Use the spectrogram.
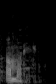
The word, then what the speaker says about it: Amr: Pakai wawu, kalau tanpa wawu dibacanya Umar. Kalau pakai wawu dibacanya Amr. Amr tapi tanpa panjang. Amr.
